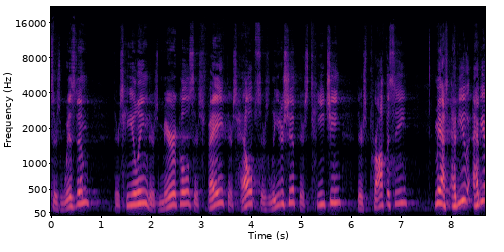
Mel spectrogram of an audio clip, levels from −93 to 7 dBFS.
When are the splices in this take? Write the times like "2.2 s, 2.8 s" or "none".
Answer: none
